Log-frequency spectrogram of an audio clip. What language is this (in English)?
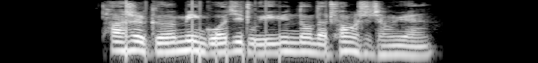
Chinese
